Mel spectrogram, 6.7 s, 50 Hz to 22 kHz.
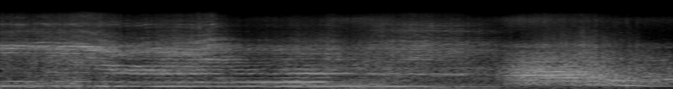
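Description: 1950s rally cars' engines running hard up a mountain climb. In the first second an engine note drops as a car goes past, and about five seconds in a car rushes by close with a louder burst of engine and road noise.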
